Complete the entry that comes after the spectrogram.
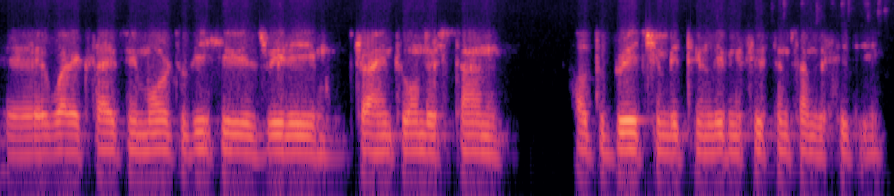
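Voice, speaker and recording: A man introduces himself on a video call. His low voice stays flat and understated. The call audio is tinny and phone-like. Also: normal speed. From Mexico. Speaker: panelist.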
